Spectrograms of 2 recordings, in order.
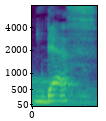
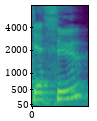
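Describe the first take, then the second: First: The final vowel is dropped, ending on s. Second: The final u vowel is fully pronounced. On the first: The speaker calls it right. "pronounced death" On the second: The speaker calls it wrong. "You just sound very foreign and robotic"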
